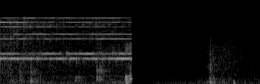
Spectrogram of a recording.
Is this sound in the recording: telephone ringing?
yes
